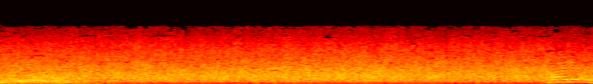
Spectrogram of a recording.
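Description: Studio audience applauding, a dense steady clatter of clapping, as the last held note of the song fades out in the first half second.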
